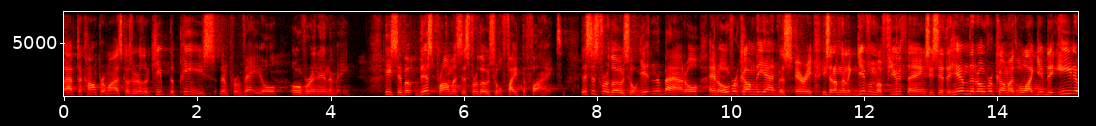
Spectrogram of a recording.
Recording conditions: large echoing room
